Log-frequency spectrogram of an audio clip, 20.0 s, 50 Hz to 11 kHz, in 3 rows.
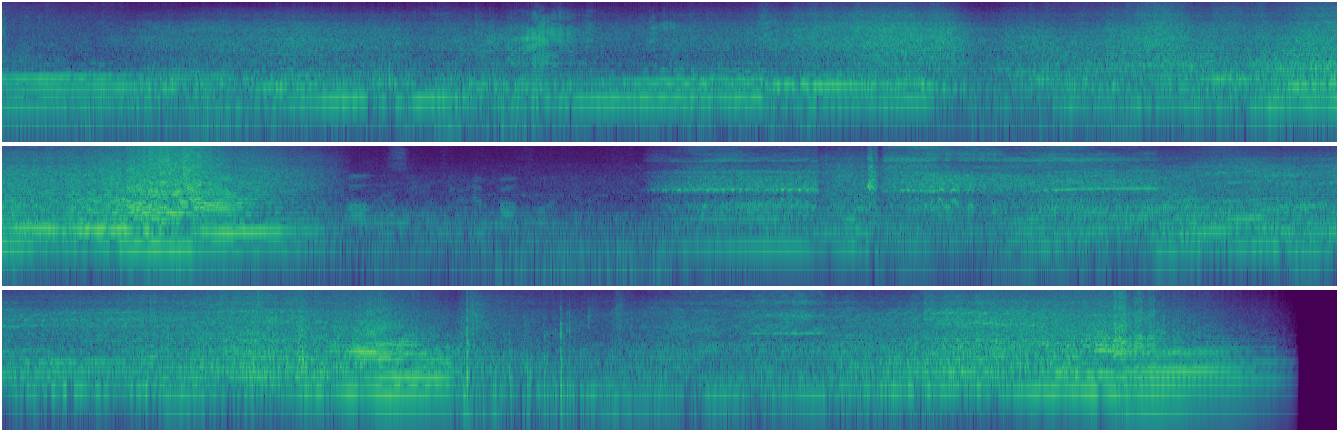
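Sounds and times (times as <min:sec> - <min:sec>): rally car engines revving: 0:00.0 - 0:19.8
sharp cracks: 0:10.0 - 0:18.9.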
